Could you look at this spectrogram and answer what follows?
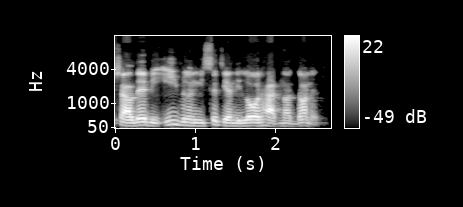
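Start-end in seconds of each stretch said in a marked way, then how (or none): none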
